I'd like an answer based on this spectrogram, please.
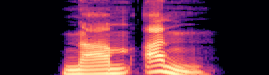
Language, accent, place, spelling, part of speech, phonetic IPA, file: German, Germany, Berlin, nahm an, verb, [ˌnaːm ˈan], De-nahm an.ogg
- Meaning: first/third-person singular preterite of annehmen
